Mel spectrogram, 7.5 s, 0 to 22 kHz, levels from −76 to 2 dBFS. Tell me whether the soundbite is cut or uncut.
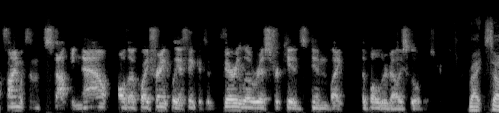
cut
